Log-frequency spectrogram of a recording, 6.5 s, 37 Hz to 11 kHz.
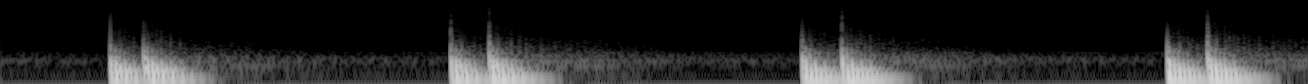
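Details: Sound effect, not a real patient: four deep paired lub-dub thumps, very slow at about 34 per minute, gaps lengthening slightly; slow heartbeat (bradycardia).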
